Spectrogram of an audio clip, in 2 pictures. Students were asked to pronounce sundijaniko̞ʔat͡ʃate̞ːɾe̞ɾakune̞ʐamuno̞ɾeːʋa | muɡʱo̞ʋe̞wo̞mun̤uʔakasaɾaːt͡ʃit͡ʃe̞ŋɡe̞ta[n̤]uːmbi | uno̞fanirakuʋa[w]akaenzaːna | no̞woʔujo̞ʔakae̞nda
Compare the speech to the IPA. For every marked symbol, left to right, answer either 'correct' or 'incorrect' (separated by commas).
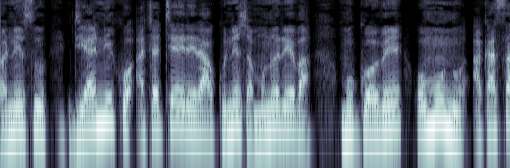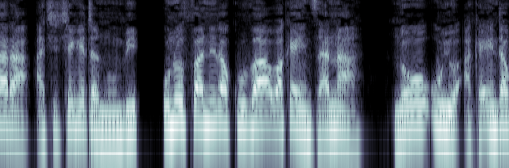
correct, correct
